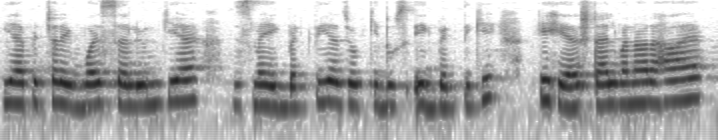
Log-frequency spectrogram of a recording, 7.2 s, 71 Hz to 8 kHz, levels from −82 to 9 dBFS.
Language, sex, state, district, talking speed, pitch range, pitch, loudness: Hindi, female, Rajasthan, Churu, 185 wpm, 230-260 Hz, 240 Hz, -13 LUFS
